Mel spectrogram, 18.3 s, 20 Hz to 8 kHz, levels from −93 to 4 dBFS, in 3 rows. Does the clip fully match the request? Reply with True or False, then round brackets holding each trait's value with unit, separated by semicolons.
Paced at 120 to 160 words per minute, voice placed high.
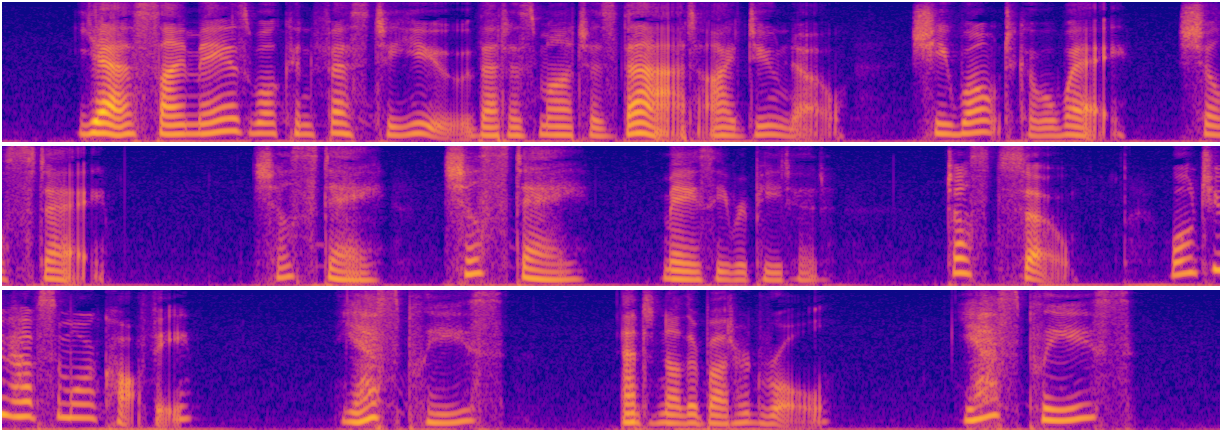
True (145 wpm; 195 Hz)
